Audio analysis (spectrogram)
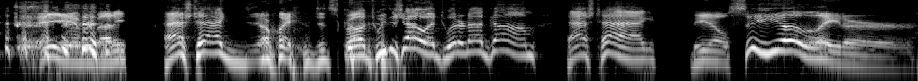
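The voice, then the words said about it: Radio announcer voice. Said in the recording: “Use your radio voice for that.”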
